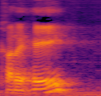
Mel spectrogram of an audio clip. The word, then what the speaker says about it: Cudahy: First question I asked the judge, I said, how do you pronounce it, Cudahy or Cudahy? And he said, if I'm in Wisconsin, it's Cudahy. If I'm in Illinois, it's Cudahy.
